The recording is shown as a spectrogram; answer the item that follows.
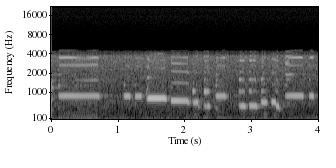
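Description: Flute playing a melody alone: a held note, a brief pause, then quick runs of short notes that step down in pitch.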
